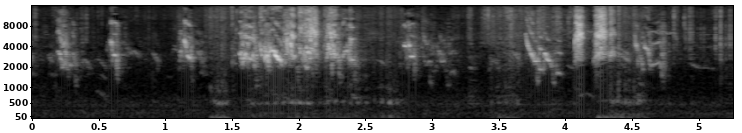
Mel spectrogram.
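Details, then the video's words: A budgerigar colony keeps up lively chatter of quick, harsh, high chirps that rise into a loud tangled burst and then fall back into shorter scattered notes, with soft thuds beneath. "Happy Budgies Chirping Sounds"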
